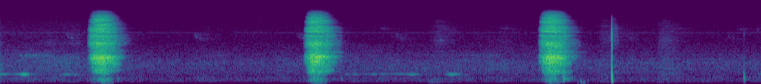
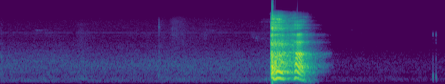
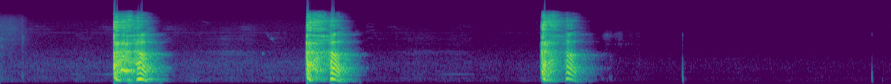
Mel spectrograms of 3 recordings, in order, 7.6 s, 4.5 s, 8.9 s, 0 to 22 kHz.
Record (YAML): exhalation_length: 7.6 s
exhalation_amplitude: 10654
exhalation_signal_mean_std_ratio: 0.25
cough_length: 4.5 s
cough_amplitude: 32768
cough_signal_mean_std_ratio: 0.2
three_cough_length: 8.9 s
three_cough_amplitude: 32768
three_cough_signal_mean_std_ratio: 0.25
survey_phase: alpha (2021-03-01 to 2021-08-12)
age: 65+
gender: Female
wearing_mask: 'No'
symptom_none: true
smoker_status: Never smoked
respiratory_condition_asthma: false
respiratory_condition_other: false
recruitment_source: REACT
submission_delay: 2 days
covid_test_result: Negative
covid_test_method: RT-qPCR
